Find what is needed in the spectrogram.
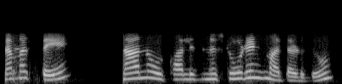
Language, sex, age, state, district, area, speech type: Kannada, female, 18-30, Karnataka, Dakshina Kannada, rural, conversation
